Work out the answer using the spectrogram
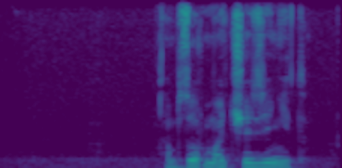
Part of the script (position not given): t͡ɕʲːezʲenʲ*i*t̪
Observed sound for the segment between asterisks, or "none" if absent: i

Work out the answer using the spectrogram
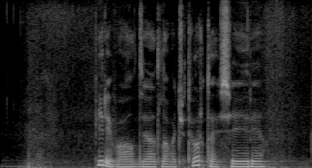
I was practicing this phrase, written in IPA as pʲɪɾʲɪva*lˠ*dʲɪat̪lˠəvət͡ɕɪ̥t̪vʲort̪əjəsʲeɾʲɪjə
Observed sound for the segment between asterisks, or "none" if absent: lˠ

